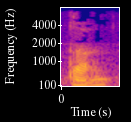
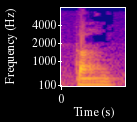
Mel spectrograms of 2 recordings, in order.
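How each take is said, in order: First: The pitch rises from middle to high. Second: The pitch stays high and level.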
